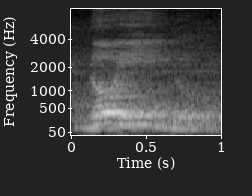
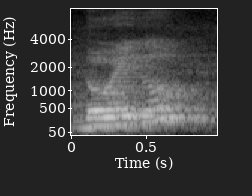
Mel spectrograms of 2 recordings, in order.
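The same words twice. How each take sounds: First: Doído with stress on the í, do-Í-do. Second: Doido com ditongo oi, tônica em DOI; doido, no stress on i. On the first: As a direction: split doído into three syllables, stress Í. (doído, tônica no Í) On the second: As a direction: say doido as one gliding oi. (doido, sílaba tônica DOI) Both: Shown as a demonstration. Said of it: "a diferença da pronúncia".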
